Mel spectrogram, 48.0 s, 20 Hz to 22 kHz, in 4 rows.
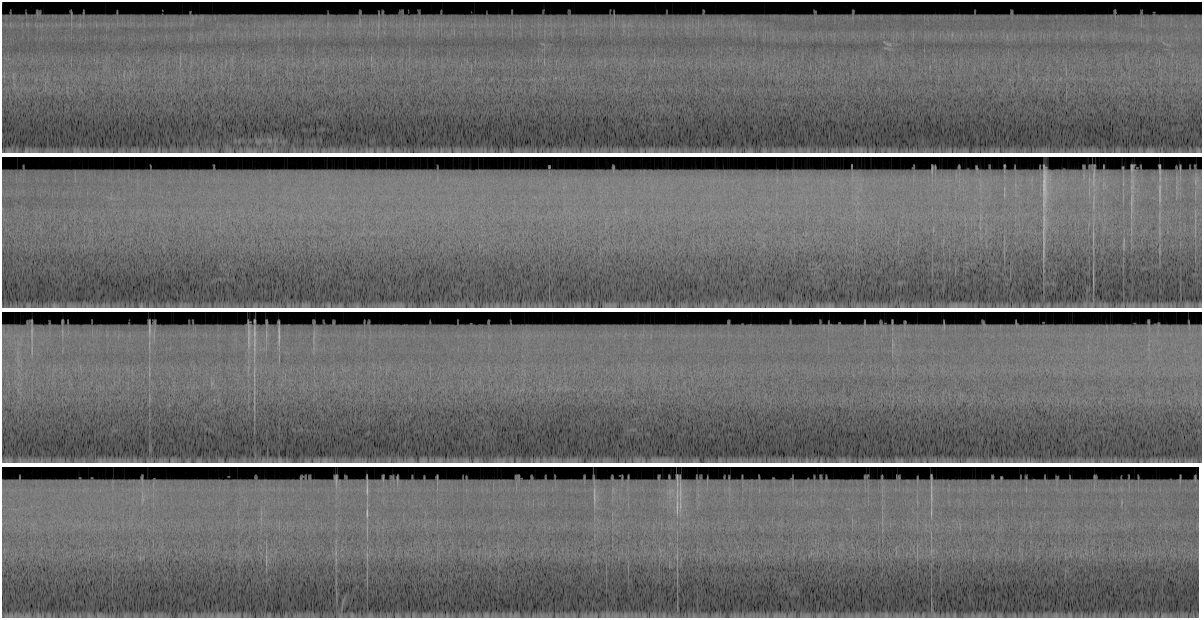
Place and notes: Wolfheze, Netherlands - Vallende Eikels
Acorns falling in the woods near Wolfheze. Stream, wind in trees, voices, motorway traffic in background
Gelderland, Nederland, 2 October 2020, ~13:00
